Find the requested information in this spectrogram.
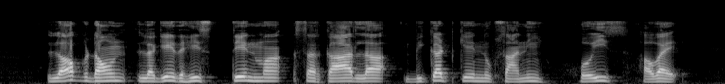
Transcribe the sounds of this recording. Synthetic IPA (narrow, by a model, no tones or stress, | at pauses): lɔːkɖaːʊnlɐɡeɾɐɦist̪eːnmãsɐɾkaːɾla | bɪkəʈkenʊksaːni | hoːis | hɐʋəe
